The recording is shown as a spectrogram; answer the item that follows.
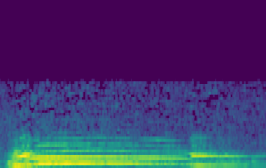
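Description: A loud, close wolf howl from an audio drama sound effect rises, holds a long wavering tone, then dips and trails off, alone with no talking.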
